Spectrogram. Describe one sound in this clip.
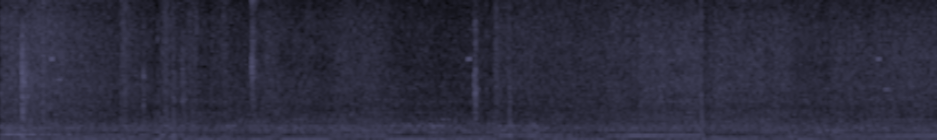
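Other racing car engines whine nearby.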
